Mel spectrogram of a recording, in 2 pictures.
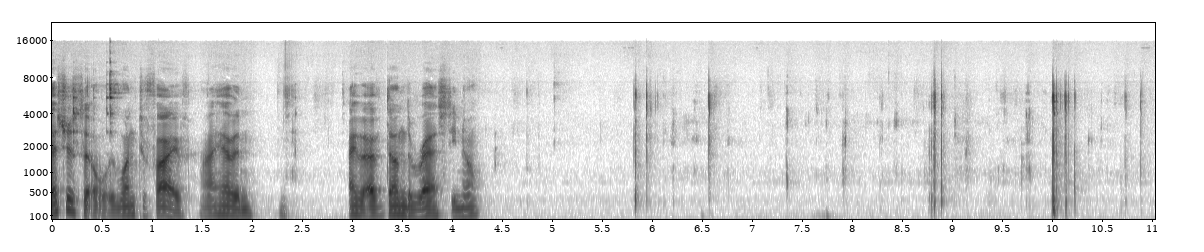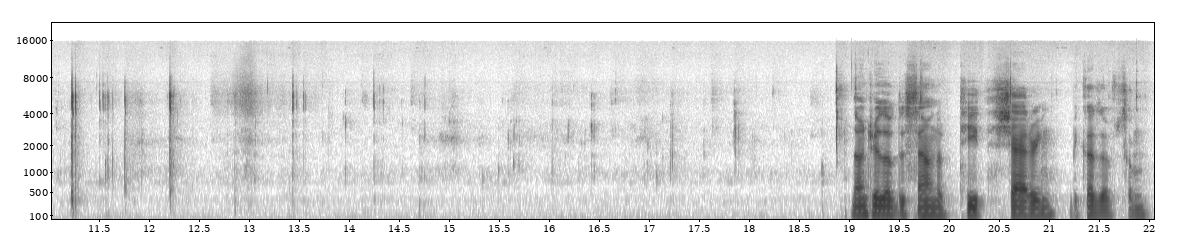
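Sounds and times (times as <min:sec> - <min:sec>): person chewing crunchy food: 0:02.3 - 0:03.0, 0:04.3 - 0:19.0.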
